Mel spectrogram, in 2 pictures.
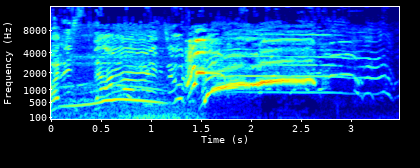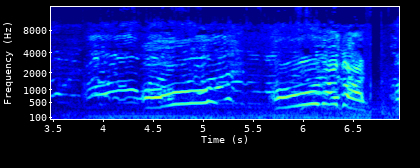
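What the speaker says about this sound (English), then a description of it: "The group screamed as they faced this unexpected terror." Several people scream in terror inside a car as a masked figure lunges at it, loud overlapping shrieks and wails rising sharply, then trailing into fainter moaning cries and frightened voices.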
